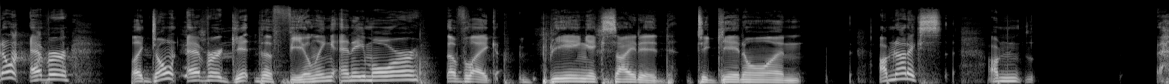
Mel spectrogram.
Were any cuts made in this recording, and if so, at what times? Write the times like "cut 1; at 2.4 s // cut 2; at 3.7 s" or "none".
cut 1; at 1.4 s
